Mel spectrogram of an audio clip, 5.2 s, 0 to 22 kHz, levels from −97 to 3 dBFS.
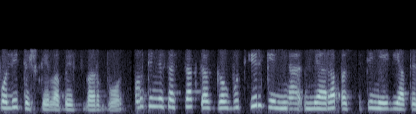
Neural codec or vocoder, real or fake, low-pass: none; real; 3.6 kHz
